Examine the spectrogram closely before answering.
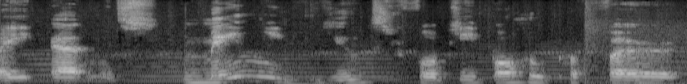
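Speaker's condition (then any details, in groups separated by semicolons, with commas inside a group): Cerebral palsy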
